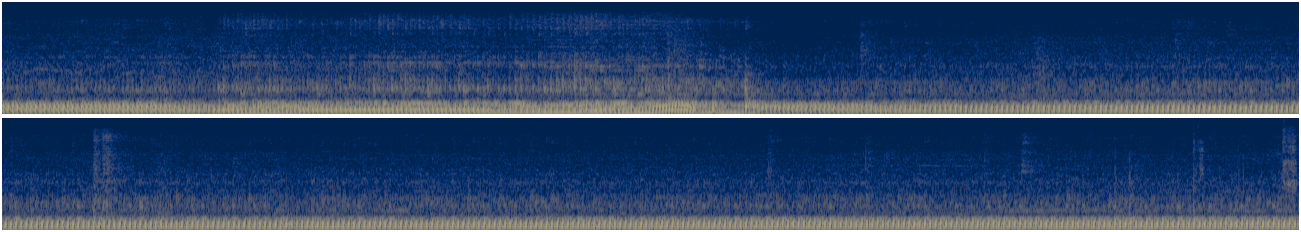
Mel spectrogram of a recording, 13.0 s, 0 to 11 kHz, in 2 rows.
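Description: BMW M2's turbocharged 3.0-litre inline-six running through a catless straight-pipe downpipe: idling steadily, with one blip of the throttle from about a second in that rises and drops back to idle by about four and a half seconds.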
